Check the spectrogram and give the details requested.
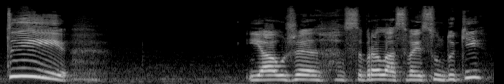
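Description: A woman's voice: mid-range voice, expressive, slow. A woman acting a furious jealous wife in a radio play, scolding her husband in theatrical outbursts. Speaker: radio drama actress.

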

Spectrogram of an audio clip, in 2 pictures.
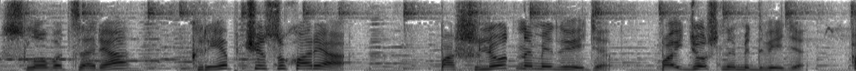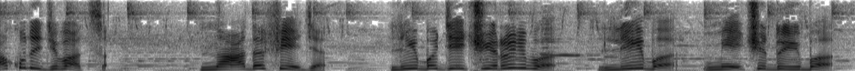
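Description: A woman's voice: high voice, expressive, measured pace, faint music behind. A young woman narrating a rhymed folk tale as the storyteller of a radio play.

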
